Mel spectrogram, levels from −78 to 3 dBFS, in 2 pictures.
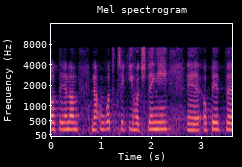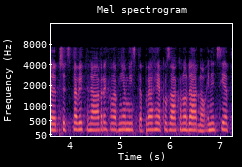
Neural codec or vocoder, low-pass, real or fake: codec, 16 kHz, 1.1 kbps, Voila-Tokenizer; 7.2 kHz; fake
